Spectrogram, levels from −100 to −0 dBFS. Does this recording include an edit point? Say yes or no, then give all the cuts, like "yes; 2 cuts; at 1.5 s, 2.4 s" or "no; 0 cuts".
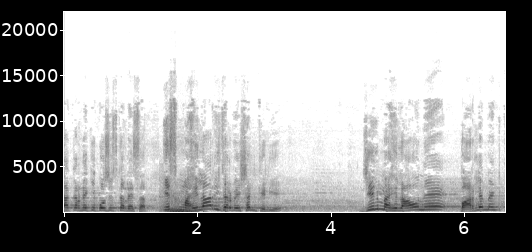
yes; 1 cut; at 1.4 s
